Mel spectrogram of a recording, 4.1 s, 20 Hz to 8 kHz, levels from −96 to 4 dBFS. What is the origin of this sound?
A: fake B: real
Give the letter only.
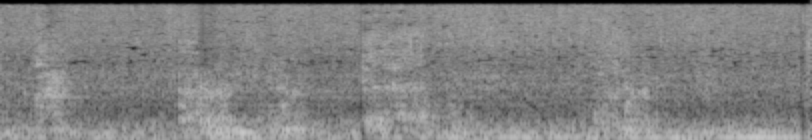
B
